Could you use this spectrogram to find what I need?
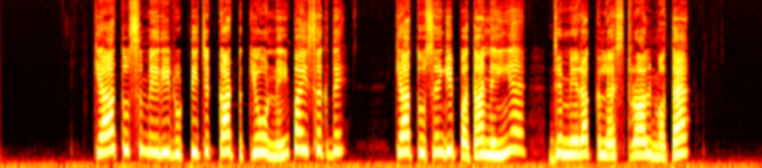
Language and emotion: Dogri, angry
